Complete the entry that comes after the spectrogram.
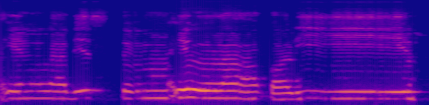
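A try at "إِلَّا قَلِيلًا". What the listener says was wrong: Qalila bukan qalil tadi saya sempat di awal tersinggung semua memang betul kalau wakaf itu jadi hilang semua harakatnya di akhir kecuali fathatain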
